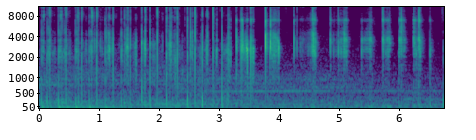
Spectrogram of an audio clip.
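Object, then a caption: Small frosted glass jar tapped and scratched with fingernails. Long acrylic nails tap and scratch a small round frosted glass cosmetic jar with a lid, held up close. Quick, dry, bright clicks and scratchy patter come in an uneven stream with almost no low end. A faint steady tone sits underneath for the second half.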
